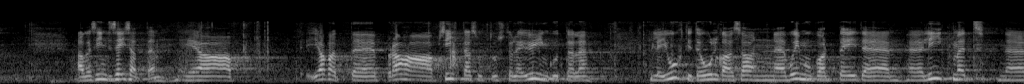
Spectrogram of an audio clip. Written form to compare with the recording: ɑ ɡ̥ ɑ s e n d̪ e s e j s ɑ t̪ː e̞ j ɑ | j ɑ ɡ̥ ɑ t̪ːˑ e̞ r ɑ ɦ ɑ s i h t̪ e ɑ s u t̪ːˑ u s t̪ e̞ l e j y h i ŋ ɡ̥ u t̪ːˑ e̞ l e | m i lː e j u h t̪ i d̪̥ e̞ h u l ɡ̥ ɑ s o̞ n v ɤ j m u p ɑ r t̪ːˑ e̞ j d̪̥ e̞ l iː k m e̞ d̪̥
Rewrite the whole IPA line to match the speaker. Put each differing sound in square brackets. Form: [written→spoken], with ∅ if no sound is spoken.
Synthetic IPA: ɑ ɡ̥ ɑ s [e→i] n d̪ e s e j s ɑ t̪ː e̞ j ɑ | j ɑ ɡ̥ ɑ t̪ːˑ e̞ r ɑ ɦ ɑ s i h t̪ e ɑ s u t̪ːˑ u s t̪ e̞ l e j y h i ŋ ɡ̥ u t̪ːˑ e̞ l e | m i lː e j u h t̪ i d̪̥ e̞ h u l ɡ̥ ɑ s o̞ n v ɤ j m u p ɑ r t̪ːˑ e̞ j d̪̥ e̞ l iː k m e̞ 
